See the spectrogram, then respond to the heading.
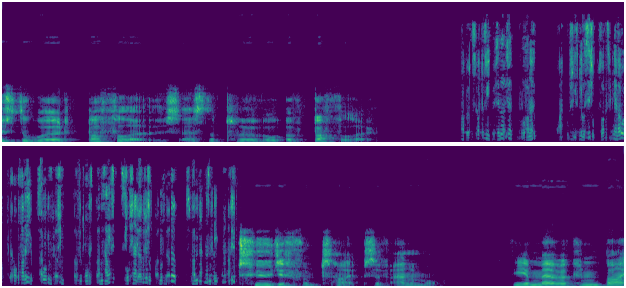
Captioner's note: rewind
